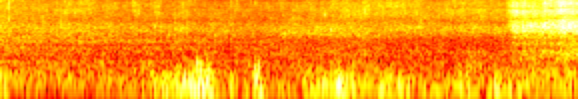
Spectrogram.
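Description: Wind buffeting the microphone in uneven gusts, over the wash of waves on a pebble beach.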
